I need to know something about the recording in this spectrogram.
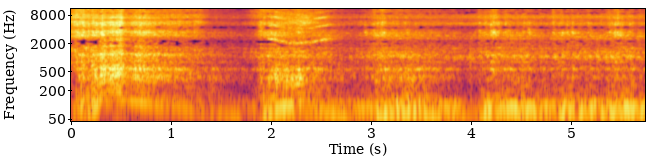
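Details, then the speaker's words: Flooded carbureted V8 cold start, holding throttle open without pumping: engine coughs, stumbles and surges unevenly before catching and rising to a rough run as it clears out. "well that's the best I knew in a situation we got one flooded just hold your foot down give some bottle don't pump it anymore just hold your foot hold the throttle open so it gets some more air and it'll eventually hopefully fire it up for you and clear out"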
